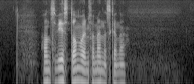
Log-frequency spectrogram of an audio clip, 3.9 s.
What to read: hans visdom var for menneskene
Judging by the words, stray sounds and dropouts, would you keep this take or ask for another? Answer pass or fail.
pass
